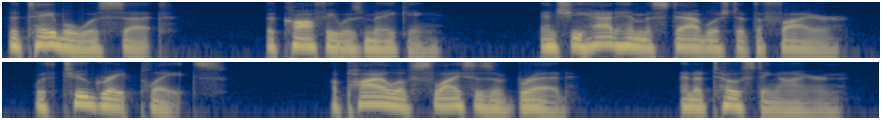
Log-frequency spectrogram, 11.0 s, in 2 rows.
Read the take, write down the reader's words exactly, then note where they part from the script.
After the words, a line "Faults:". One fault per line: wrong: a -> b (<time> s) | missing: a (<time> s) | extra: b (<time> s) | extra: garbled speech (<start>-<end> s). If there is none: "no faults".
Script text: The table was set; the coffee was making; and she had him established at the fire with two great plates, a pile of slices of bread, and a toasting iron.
The table was set; the coffee was making; and she had him established at the fire with two great plates, a pile of slices of bread, and a toasting iron.
Faults:
no faults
